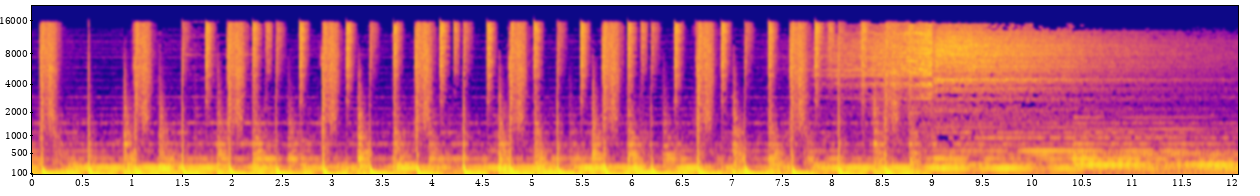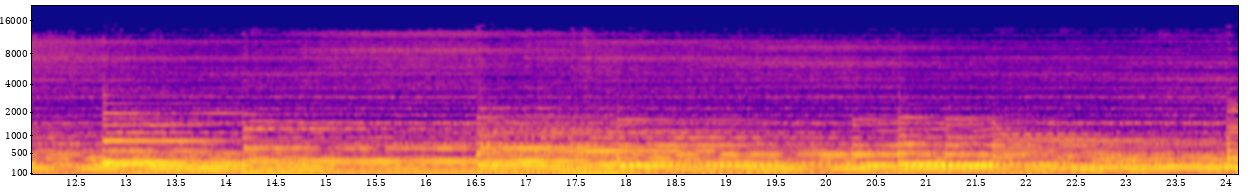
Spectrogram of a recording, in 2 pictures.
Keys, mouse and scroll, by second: 4.6 a, 6.0-7.1 drag, 6.9 KP_Decimal, 7.4 click, 7.9 middle click, 8.8 a, 9.4 middle click, 9.6-12.8 middle drag, 13.1 KP_3, 13.3 z, 16.8 z, 19.2 KP_3, 20.4 a, 21.2-23.0 drag, 22.5 a, 23.6 KP_3.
